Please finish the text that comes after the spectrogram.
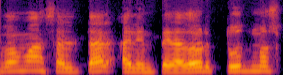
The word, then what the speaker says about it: Tutmos: Tumos, no, es Tutmos, perdón, es Tutmos II.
